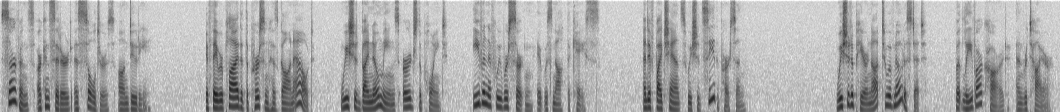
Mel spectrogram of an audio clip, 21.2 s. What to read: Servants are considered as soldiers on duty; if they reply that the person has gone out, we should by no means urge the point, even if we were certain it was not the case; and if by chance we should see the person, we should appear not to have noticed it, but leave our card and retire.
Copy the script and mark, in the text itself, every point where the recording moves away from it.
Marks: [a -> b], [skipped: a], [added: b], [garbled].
Servants are considered as soldiers on duty; if they reply that the person has gone out, we should by no means urge the point, even if we were certain it was not the case; and if by chance we should see the person, we should appear not to have noticed it, but leave our card and retire.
